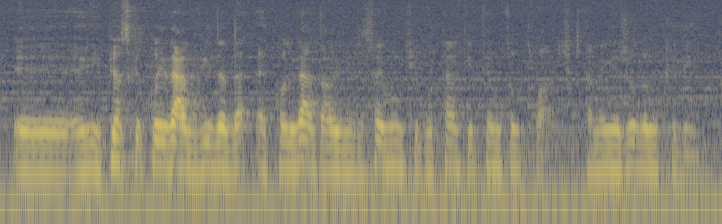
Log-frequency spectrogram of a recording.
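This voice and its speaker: Music plays in the background as a man speaks at a very fast pace with hardly any pauses, with audible room echo. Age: 60s. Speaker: cancer survivor. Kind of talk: testimony.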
